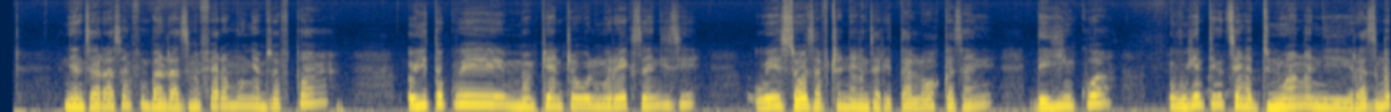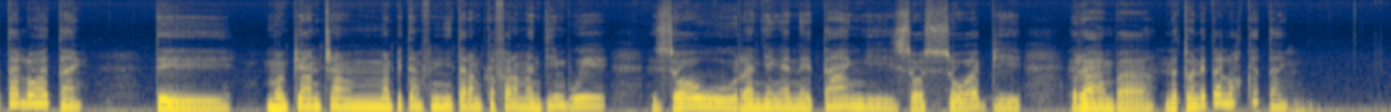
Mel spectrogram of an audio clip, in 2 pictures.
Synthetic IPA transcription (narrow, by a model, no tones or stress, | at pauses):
niand͡ʒaɾasanfumbanrazaŋəfiaɾamuniŋamizofu̥t̪uaŋə | it̪akwemampjaniʈ͡ʂəuluŋiɾekʲiz̥anizi | wezozavaʈ͡ʂəniaŋand͡zaɾet̪aloɦakəzaɲi | d̪eiɲikuə | ent̪iɲit͡siaŋəd̪unuaŋənirazaŋət̪aloɦat̪aɲi̥ | d̪̥e | mampjaniʈ͡ʂəmampit̪amnit̪aɾanakəfaɾəmand̪imbwe | zowranieŋanet̪aɲizosiz̥owabi | raɦambanat̪onet̪alohḁkat̪aɲi̥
